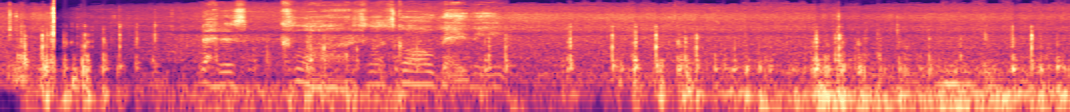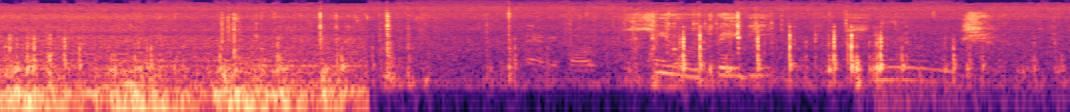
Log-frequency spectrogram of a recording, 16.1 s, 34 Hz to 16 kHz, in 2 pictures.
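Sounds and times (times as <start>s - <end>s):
wind buffeting microphone: 0.0s - 10.8s
knocks and clicks in boat: 0.0s - 12.2s, 12.8s - 16.0s.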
